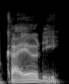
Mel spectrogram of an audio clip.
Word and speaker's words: Kayode: It's actually like the animal coyote. Coyote. His name is Coyote.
